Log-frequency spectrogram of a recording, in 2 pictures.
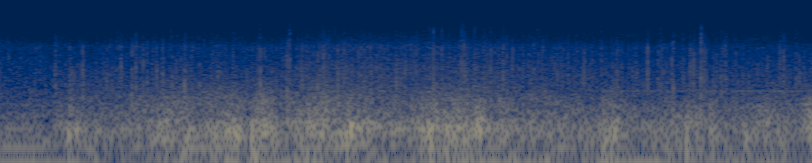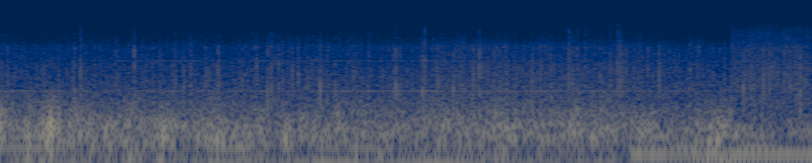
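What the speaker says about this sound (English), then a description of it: "there's a thunderstorm out there, and based upon what I see with the clouds here, it's coming this way" Thunder from an approaching storm rumbles low and distant in long rolling swells beneath steady outdoor rain and wind, with occasional faint crackles and no voices.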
